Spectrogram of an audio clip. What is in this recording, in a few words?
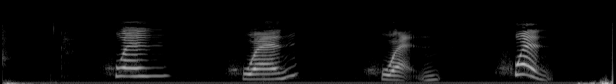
"hun", chinese pinyin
